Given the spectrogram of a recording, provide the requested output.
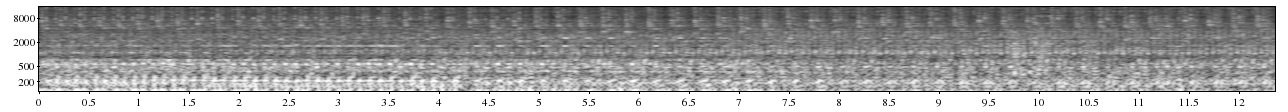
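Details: John Deere 318 twin engine just reinstalled with reworked intake manifold (previously surging), new plugs, wires and oil, shrouds off: steady, even twin-cylinder putter, no surging or hunting; running good, normal smooth idle.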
